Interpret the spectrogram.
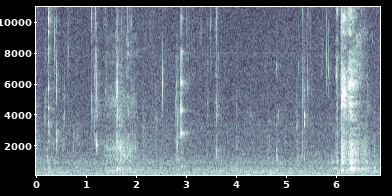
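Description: Soft chewing and wet mouth sounds, with a few small sharp clicks. About six seconds in comes a louder bite as a forkful of stewed eggplant with vegetables goes into the mouth.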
